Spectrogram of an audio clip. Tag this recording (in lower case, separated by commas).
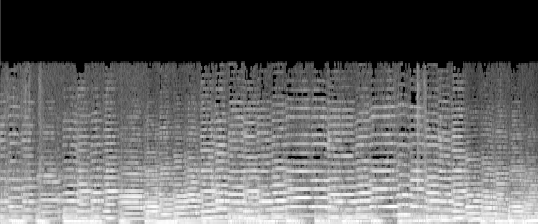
violin, music, musical instrument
